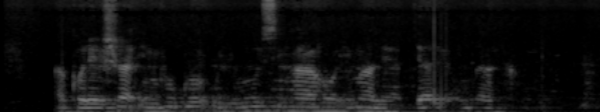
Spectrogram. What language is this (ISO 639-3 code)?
kin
